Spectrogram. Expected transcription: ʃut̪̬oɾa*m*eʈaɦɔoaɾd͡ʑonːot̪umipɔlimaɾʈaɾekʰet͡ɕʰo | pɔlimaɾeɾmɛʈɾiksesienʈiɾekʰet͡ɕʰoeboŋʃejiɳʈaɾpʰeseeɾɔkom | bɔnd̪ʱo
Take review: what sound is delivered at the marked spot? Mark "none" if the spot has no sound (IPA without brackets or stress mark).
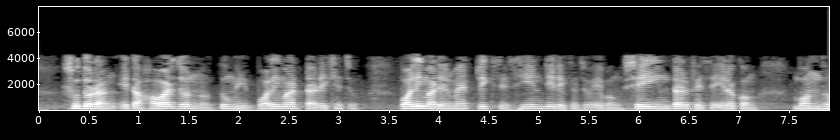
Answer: ŋ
